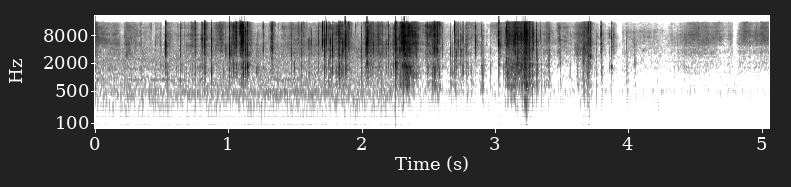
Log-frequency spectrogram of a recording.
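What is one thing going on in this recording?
A foil wrapper crinkles and tears open close by.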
